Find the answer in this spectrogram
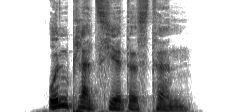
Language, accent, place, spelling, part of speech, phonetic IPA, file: German, Germany, Berlin, unplaciertesten, adjective, [ˈʊnplasiːɐ̯təstn̩], De-unplaciertesten.ogg
- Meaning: 1. superlative degree of unplaciert 2. inflection of unplaciert: strong genitive masculine/neuter singular superlative degree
